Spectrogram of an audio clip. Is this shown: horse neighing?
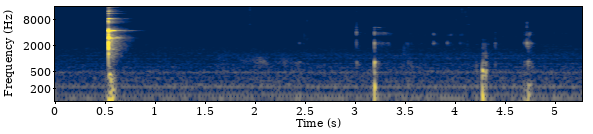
no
